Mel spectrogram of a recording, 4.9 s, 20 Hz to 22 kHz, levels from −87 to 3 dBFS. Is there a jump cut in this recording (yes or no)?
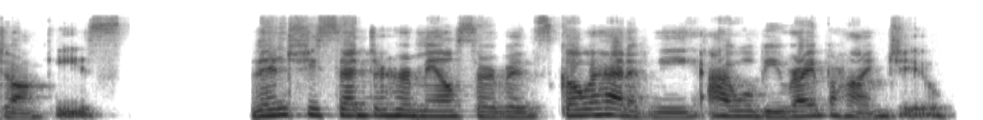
no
